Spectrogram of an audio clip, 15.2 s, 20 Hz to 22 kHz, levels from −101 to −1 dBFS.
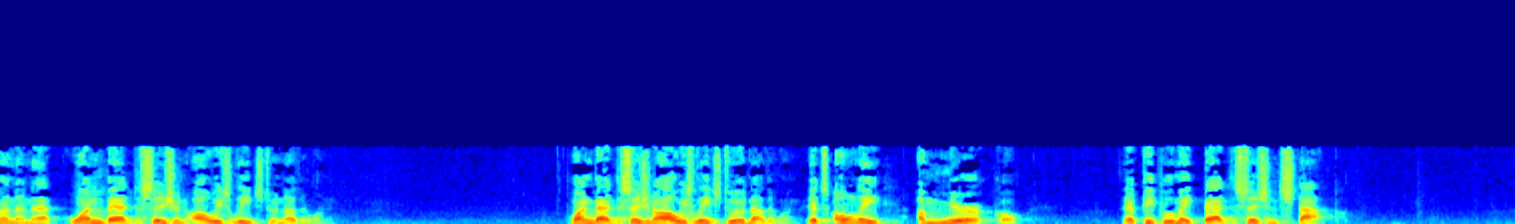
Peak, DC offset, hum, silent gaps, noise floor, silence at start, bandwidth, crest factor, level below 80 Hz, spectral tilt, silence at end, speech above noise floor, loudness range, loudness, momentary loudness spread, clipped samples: -6 dBFS; under 0.1%; none; none; -71 dBFS; 0 s; 8 kHz; 18 dB; -70 dBFS; -6 dB/octave; 1.95 s; 47 dB; 7 LU; -24 LUFS; 13 LU; under 0.1%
